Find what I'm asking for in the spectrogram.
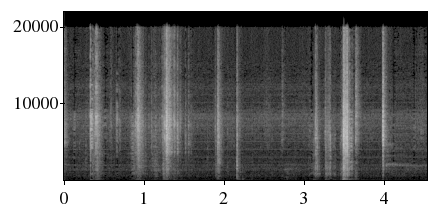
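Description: Paper trimmer slicing a cardboard strip from an original box, giving a series of short, sharp crisp snaps and clicks spaced irregularly, close and fairly quiet, with no talking.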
